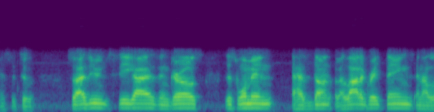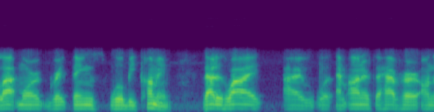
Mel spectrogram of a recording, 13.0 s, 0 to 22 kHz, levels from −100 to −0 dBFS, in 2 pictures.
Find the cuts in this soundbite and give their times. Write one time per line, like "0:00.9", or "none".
none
